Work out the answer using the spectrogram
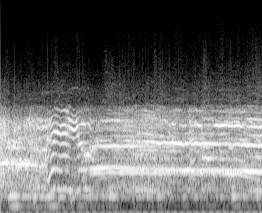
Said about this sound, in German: Nicht immer war der Jubel so spontan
